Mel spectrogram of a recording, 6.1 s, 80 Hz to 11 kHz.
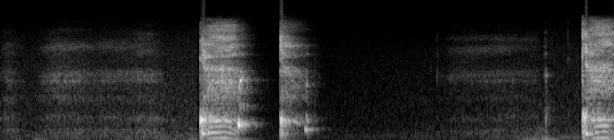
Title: Girl coughing 24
